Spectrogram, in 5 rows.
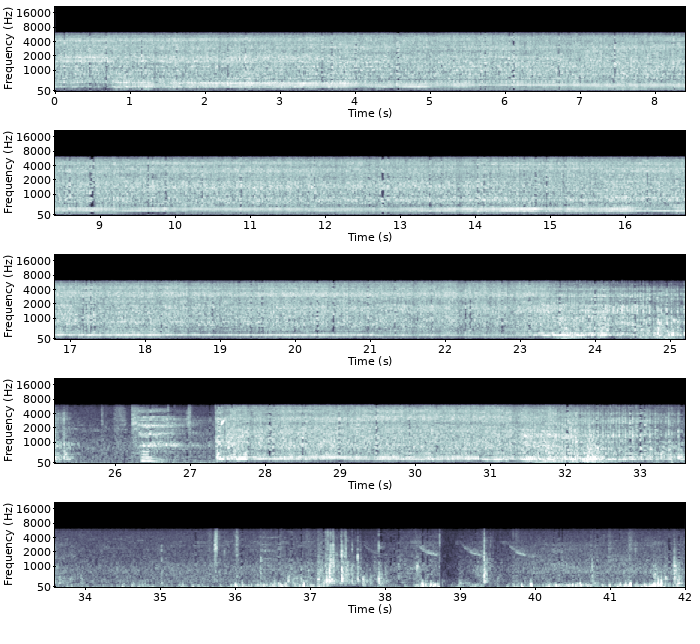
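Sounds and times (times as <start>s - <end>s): harsh grinding: 0.0s - 25.6s, 27.3s - 33.9s
power tool whirring: 0.0s - 25.6s, 27.1s - 33.9s.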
